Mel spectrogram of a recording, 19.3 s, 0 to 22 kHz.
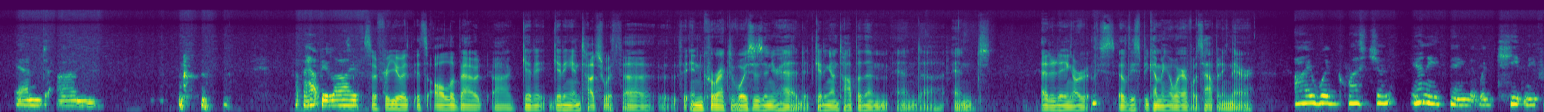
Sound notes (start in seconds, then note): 2.0 laughs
